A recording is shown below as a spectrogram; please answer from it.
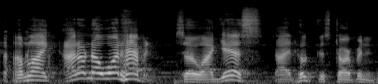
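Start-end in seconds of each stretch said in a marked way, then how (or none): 0.7-1.5 high-pitched retold bewilderment; mock-innocent excuse. Angler excuses himself after the fish mishap, mock innocent. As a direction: plead ignorance in a raised voice.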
